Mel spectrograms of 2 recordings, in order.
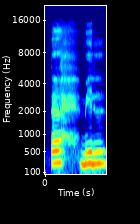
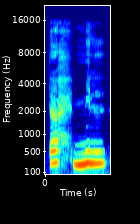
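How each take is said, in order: First: تحمل drawn out very slowly, ha held still and clear; slow drawn-out recitation. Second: تحمل drawn out with a clear ee sound on the mim; slow recitation, clear ee. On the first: Teacher shows pupils: slow تحمل with clear silent ha. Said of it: "اس طرح پڑھیے گا۔". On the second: Teacher models تحمل again with the ee on mim. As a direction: stretch تحمل slowly, mim with a clean ee vowel. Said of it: "ای کی آواز آتی ہے۔". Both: Shown as a demonstration.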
